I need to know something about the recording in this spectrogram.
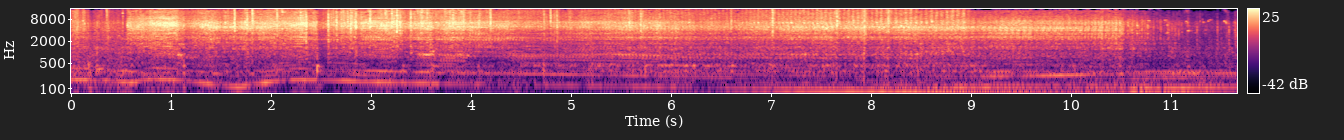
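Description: A racing car engine roars close by, rising and falling in pitch as it changes gear.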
